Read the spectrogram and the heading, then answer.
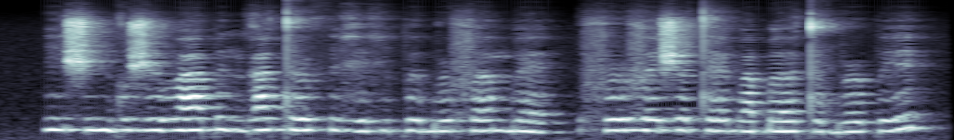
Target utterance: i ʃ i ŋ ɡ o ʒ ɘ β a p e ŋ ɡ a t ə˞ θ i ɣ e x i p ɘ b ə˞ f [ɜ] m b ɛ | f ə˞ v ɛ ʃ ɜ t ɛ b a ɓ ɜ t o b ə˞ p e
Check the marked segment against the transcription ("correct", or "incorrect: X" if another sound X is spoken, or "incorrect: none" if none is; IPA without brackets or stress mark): correct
